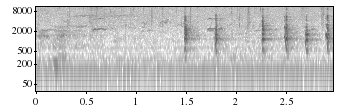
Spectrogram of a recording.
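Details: Cochin hen giving a food call to her newly hatched quail chicks: six short, clipped clucks in quick succession over about a second and a half, over a steady low hum.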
